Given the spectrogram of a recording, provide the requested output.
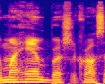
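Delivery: ordinary talk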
